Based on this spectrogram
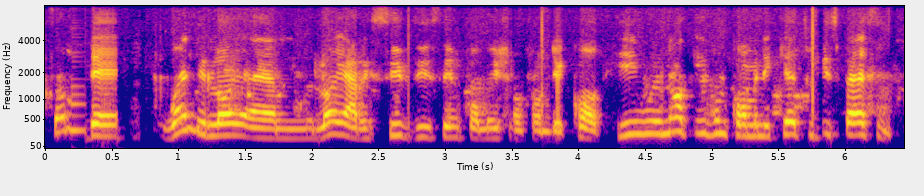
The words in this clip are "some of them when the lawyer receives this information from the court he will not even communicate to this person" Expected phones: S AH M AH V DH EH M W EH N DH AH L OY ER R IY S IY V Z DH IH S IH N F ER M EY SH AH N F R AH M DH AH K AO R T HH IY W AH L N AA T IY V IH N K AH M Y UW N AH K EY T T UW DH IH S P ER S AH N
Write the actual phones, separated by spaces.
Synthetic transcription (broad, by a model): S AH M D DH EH W EH N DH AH L OY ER R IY S IY V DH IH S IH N F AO M EY SH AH N F R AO M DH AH K AO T HH IY W AH L N AA T IY V IH N K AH M Y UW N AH K EY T T UW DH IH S P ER S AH N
